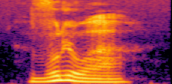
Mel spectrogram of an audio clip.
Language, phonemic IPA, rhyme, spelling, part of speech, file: French, /vu.lwaʁ/, -waʁ, vouloir, verb / noun, Fr-vouloir.ogg
- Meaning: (verb) 1. to want, wish, desire 2. to expect; to think; forms rhetorical questions, perhaps better translated to English by rephrasing with would or should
